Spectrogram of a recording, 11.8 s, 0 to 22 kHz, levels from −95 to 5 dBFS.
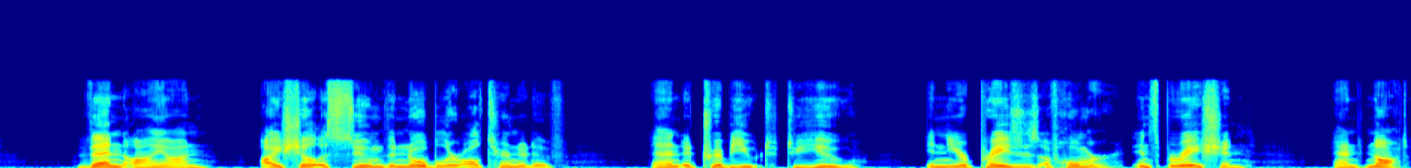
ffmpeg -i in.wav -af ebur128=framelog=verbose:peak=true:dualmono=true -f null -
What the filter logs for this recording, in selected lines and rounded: Integrated loudness:
  I:         -20.2 LUFS
  Threshold: -31.0 LUFS
Loudness range:
  LRA:         3.9 LU
  Threshold: -41.3 LUFS
  LRA low:   -23.6 LUFS
  LRA high:  -19.7 LUFS
True peak:
  Peak:       -5.5 dBFS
